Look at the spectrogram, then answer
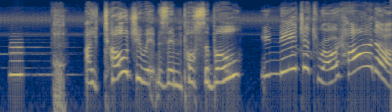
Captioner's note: snorts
